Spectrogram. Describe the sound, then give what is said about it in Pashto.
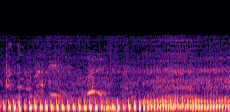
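The engine of a motorcycle rickshaw driven around villages, a low idling chug of fast, regular pulses that runs steadily throughout, with a voice faintly over it. “دغه د موټر سایکل چنچې رکشې ګرځي سودا ګرځي په دې کلو کې کنه د ماخیل دوکانونو باندې.”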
